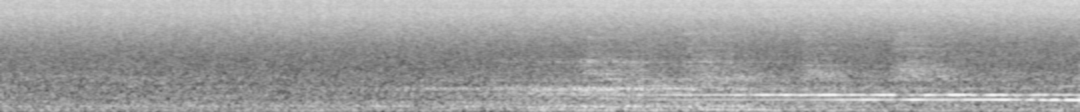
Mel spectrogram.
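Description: A young man talks quietly into a microphone.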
